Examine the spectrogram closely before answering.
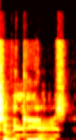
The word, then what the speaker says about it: chilaquiles: I can't pronounce these chilaquiles.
